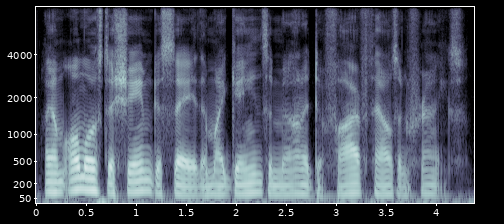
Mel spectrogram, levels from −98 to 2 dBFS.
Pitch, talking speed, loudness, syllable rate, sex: 95 Hz, 190 wpm, -18 LUFS, 4.8 syllables/s, male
